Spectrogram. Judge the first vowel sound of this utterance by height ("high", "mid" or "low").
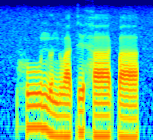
high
